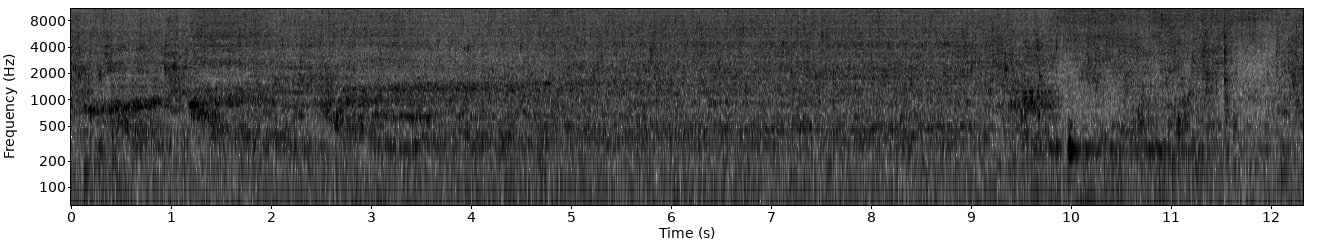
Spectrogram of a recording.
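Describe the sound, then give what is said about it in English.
Running tap water streams steadily over chickpeas being rinsed. The faint, continuous rushing hiss keeps an even level from start to finish. “Let me rinse them first.”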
